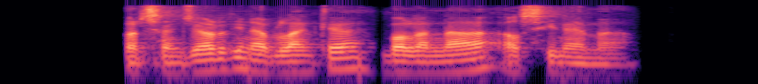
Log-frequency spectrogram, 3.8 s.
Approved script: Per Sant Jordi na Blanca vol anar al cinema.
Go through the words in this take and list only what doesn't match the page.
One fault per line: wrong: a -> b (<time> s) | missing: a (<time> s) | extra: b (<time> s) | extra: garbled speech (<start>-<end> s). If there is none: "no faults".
no faults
